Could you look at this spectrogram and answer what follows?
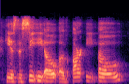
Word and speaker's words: Aryo: Justin Abrams, he is the CEO of REO, but it's spelled like ARYO.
